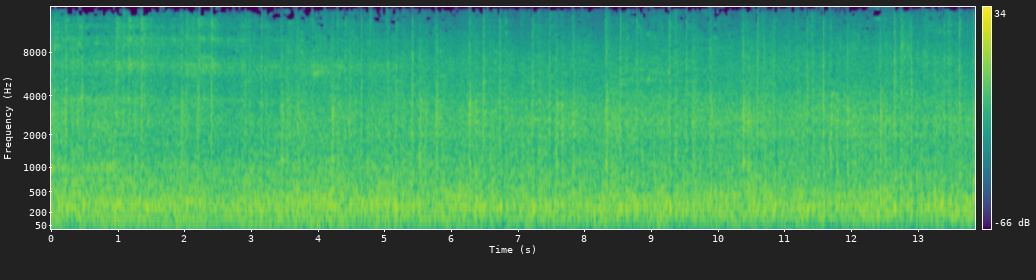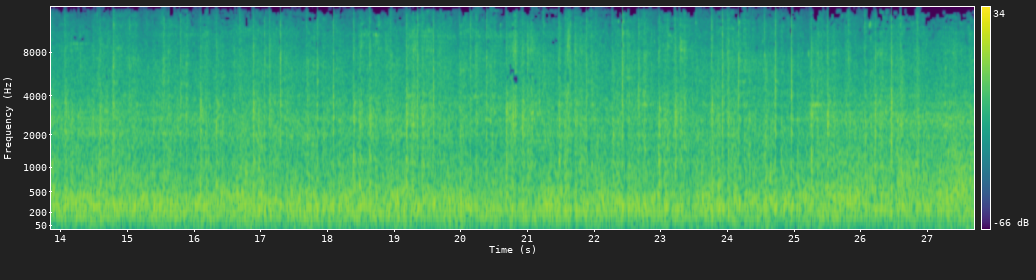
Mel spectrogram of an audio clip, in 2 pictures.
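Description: A train of empty passenger coaches rolling steadily past, its wheels clicking over the rail joints in a continuous clickety-clack.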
